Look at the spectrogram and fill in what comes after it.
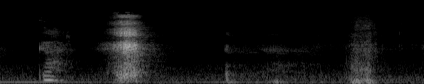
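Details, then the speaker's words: Cat-allergy sneezing fit induced with a cat whisker to unclog the nose: several sneezes in a quick run with sharp bursts and sniffs between; cat meowing nearby. "Sometimes I feel like the cats judge me whenever we sneeze. Because they like stare us down."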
